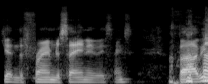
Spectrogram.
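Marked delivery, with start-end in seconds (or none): 1.8-2.1 Australian Barbie. Shown as a demonstration. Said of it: "Say Barbie".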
